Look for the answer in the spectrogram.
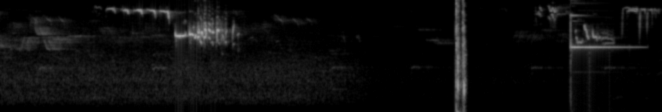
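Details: European robin singing: high, thin, varied phrases with quick trilled notes over the first three seconds, a brief pause broken by a sharp click, then a final phrase ending in a steady, pure whistled note.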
